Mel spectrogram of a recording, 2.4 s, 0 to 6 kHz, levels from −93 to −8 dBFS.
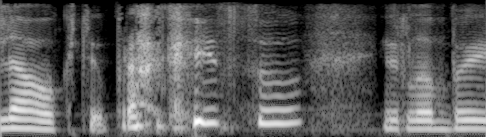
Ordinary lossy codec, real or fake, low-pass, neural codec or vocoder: AAC, 24 kbps; real; 5.4 kHz; none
